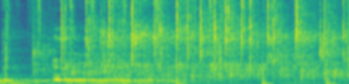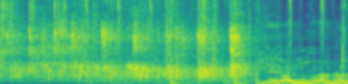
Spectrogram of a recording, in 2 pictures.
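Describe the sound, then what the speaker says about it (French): An arena crowd at a WBA welterweight title boxing event applauds a fighter's introduction, the clapping mixed under booming entrance music with heavy, repeated low thumps. "Je vous demande d'applaudir"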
